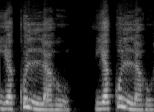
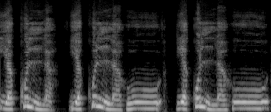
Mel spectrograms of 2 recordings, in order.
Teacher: You will say yakullahu, yakullahu, simple, no stretching, no ghunna. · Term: merging without ghunna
